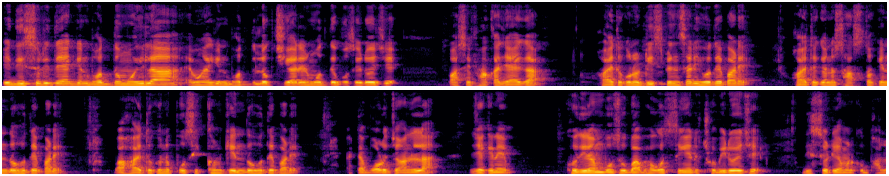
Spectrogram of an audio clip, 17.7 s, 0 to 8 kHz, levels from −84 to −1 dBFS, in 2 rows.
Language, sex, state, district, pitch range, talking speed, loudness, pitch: Bengali, male, West Bengal, Malda, 120-140 Hz, 175 wpm, -20 LUFS, 130 Hz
